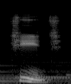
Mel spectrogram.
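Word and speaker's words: चीज़: Pay attention to the last sound of the word cheese, which Manoj Jha pronounces as cheej and baqi as baki. Compare his Hindi pronunciation of cheese with Kishore Kumar's Urdu pronunciation.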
